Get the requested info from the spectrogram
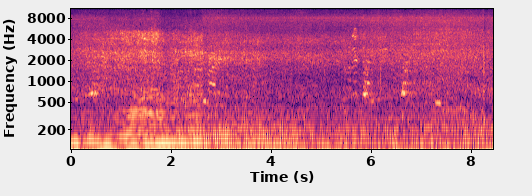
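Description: Motor vehicle engine running close by on the road, its pitch gliding up and down about one to three seconds in, with people talking in the background.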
